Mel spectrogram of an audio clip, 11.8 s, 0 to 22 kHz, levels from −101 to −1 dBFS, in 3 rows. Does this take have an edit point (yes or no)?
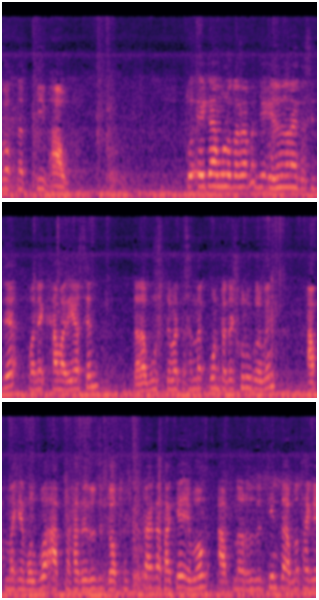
no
